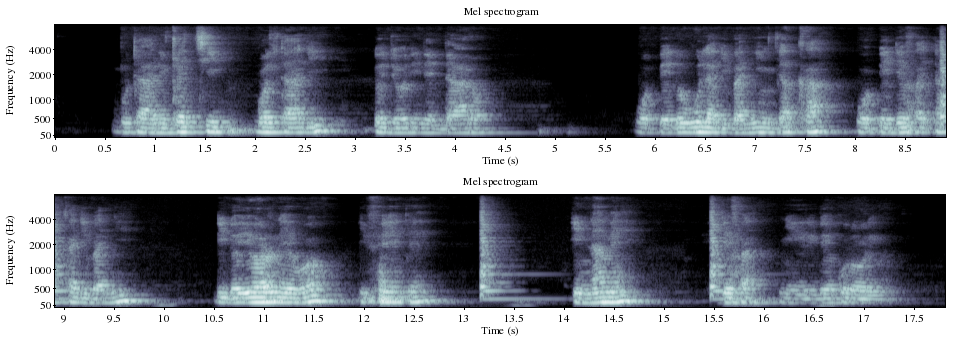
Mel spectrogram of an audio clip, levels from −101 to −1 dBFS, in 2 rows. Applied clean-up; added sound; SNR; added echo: none; Bowed string instrument; 10 dB; reverberation time 0.6 s.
